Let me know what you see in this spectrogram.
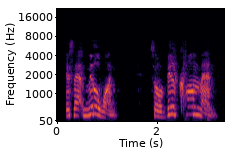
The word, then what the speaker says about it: Willkommen: Willkommen, Rumänien have 3 syllables, and the middle syllable is accentuated.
